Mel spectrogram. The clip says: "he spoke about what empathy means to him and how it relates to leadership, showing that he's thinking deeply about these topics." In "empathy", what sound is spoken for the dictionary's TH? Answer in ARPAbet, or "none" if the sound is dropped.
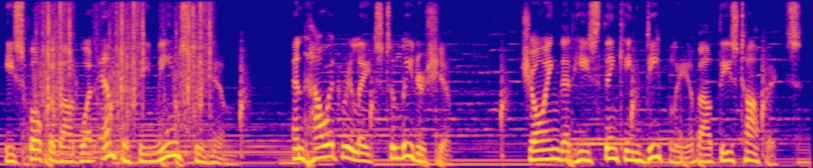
TH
